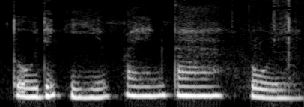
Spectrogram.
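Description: A woman narrating a first-person story in a quiet, wistful reading. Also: medium pitch, fairly even intonation, moderate pace, a little hiss or hum.

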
